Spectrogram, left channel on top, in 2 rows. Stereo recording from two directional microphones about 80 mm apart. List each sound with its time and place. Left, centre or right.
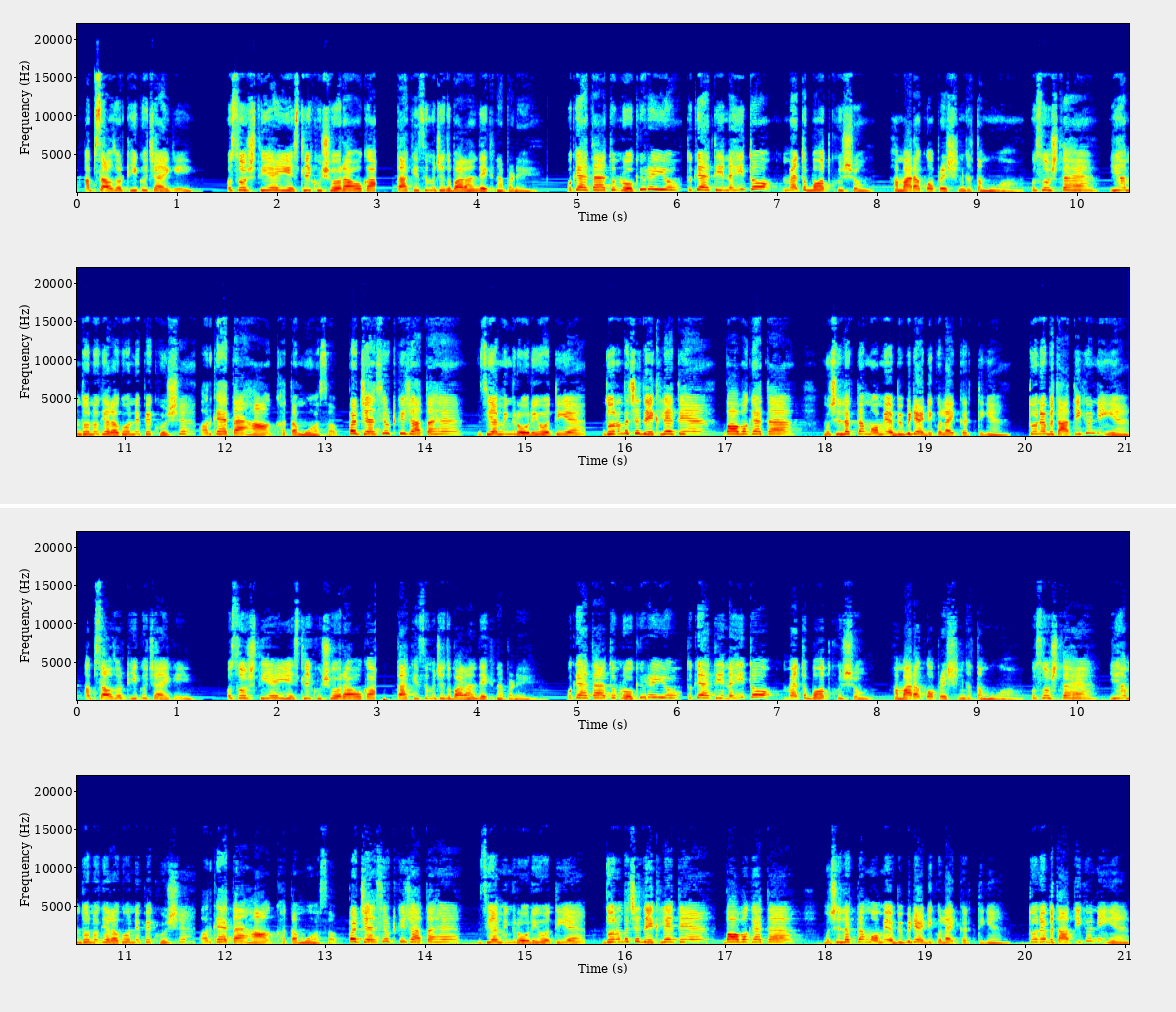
0.1 s a woman's voice: left
1.5 s speech: left
1.8 s a woman's voice: left
15.8 s a woman's voice: left
18.0 s a woman's voice: left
